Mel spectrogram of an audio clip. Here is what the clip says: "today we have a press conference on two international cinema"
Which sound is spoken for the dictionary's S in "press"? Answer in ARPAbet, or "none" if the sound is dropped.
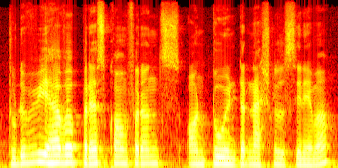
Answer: S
